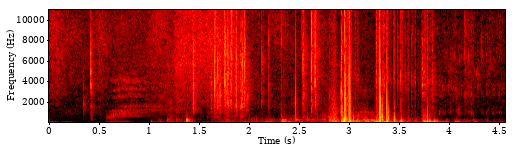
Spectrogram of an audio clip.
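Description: A package rustles and crinkles in a hand.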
